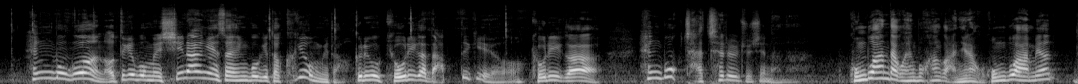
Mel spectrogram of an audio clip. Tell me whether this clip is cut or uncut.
cut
